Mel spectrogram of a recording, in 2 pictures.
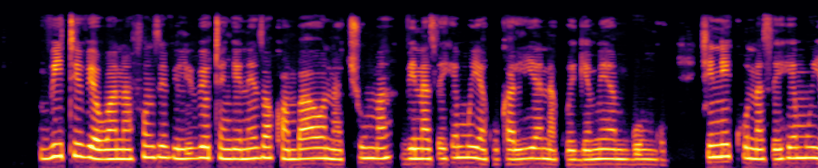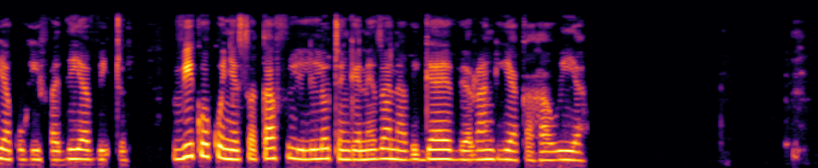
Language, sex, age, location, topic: Swahili, female, 25-35, Kisumu, education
